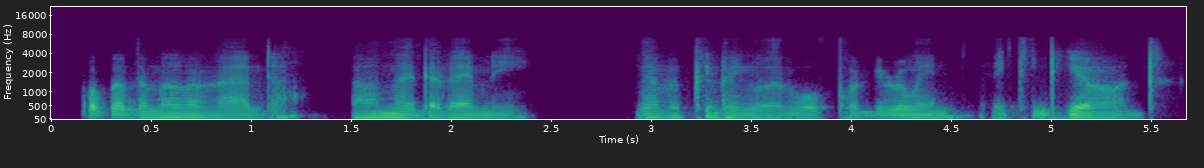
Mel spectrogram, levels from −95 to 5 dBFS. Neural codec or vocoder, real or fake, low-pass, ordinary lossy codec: codec, 16 kHz, 0.5 kbps, X-Codec, HuBERT features, trained on general audio; fake; 7.2 kHz; AAC, 48 kbps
